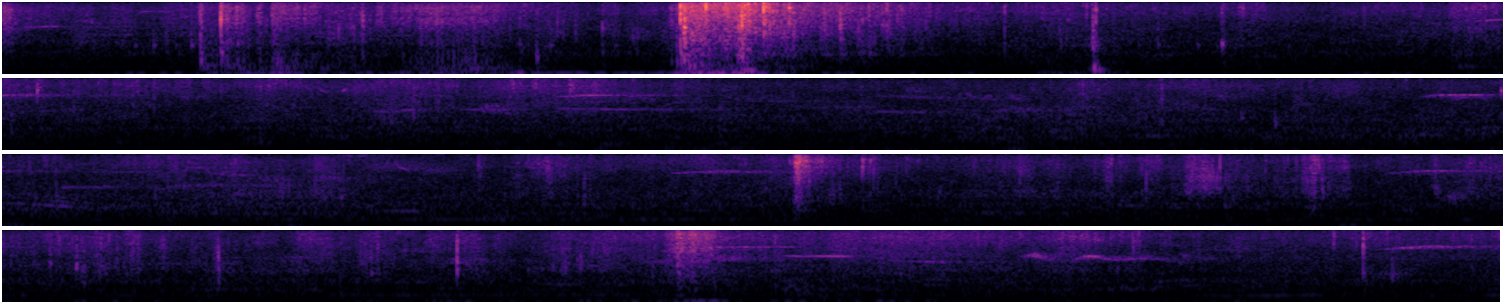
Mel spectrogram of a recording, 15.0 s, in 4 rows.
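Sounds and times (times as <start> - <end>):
faint bird chirps: 3.5 - 9.6.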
